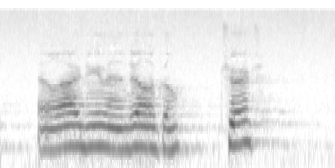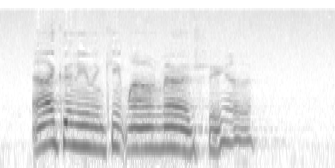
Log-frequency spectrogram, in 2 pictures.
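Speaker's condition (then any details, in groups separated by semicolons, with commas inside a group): Lou Gehrig's disease; given 3 to 5 years to live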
